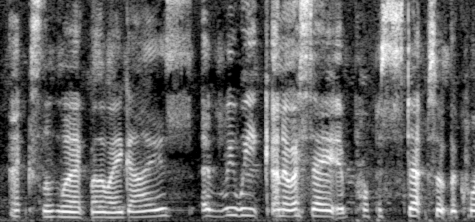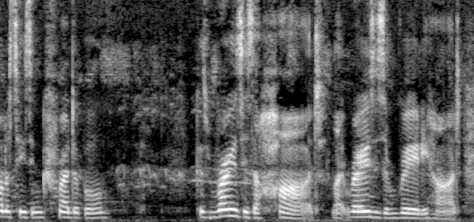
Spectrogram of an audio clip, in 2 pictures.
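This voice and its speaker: A woman with a British accent, medium pitch and fairly even intonation. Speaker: art teacher. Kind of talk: tutorial. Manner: fast.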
